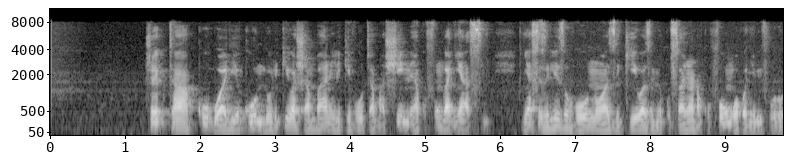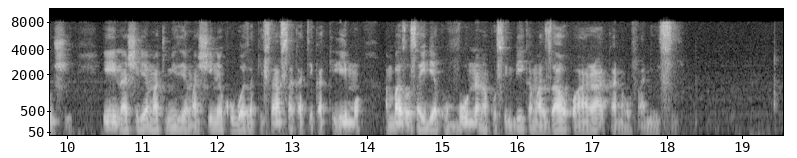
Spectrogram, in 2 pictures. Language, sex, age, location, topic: Swahili, male, 25-35, Dar es Salaam, agriculture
